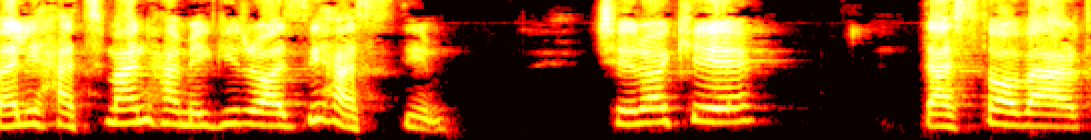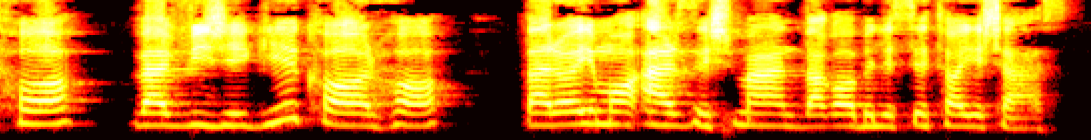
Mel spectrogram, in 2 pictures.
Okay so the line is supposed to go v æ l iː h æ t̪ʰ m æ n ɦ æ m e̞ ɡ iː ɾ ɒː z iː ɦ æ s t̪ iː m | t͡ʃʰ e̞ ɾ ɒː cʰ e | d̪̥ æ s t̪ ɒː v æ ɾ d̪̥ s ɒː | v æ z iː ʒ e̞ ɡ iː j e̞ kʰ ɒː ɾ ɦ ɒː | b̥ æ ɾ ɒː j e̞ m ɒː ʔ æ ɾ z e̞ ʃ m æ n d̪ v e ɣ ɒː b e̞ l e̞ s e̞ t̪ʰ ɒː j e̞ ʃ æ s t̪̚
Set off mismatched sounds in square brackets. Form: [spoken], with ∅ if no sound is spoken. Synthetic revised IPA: v æ l iː h æ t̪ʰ m æ n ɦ æ m e̞ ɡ iː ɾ ɒː z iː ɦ æ s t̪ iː m | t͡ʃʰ e̞ ɾ ɒː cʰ e | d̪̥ æ s t̪ ɒː v æ ɾ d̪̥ [h] ɒː | v æ [v] iː ʒ e̞ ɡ iː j e̞ kʰ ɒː ɾ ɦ ɒː | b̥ æ ɾ ɒː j e̞ m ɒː ʔ æ ɾ z e̞ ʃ m æ n d̪ v [æ] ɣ ɒː b e̞ l e̞ s e̞ t̪ʰ ɒː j e̞ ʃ æ s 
